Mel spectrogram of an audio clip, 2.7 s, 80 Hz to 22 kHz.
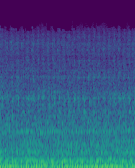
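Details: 1979 Dodge Adventurer 100SE pickup, 30 years old, 109,365 miles, just started cold after ~3 weeks unused, idling on choke: steady, even low rumble with no knocks or misses; normal cold idle.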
